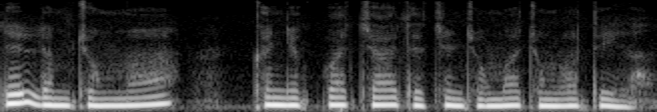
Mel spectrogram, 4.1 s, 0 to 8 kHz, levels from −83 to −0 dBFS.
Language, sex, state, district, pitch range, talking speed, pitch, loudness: Wancho, female, Arunachal Pradesh, Longding, 175-200 Hz, 190 wpm, 185 Hz, -15 LUFS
